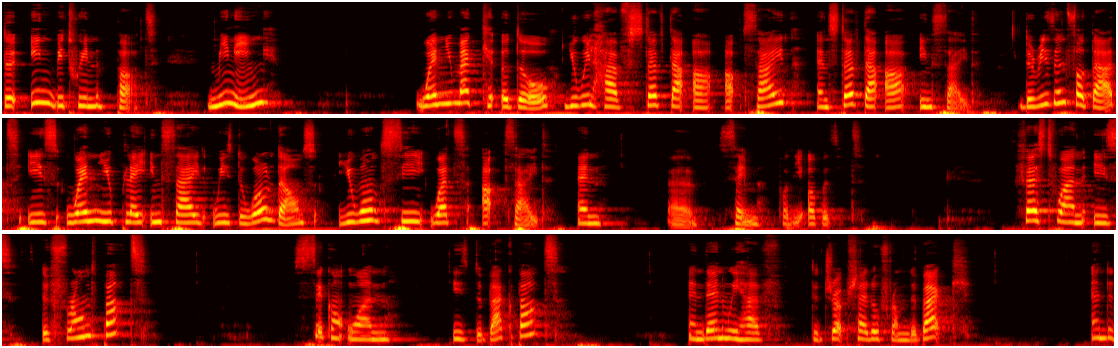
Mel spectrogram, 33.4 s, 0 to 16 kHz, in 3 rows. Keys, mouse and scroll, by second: 7.8-9.8 middle drag, 10.0-14.9 middle drag, 16.6-18.4 middle drag, 21.0-22.7 drag, 21.6-25.0 middle drag, 22.4 right click, 25.2-26.8 drag, 25.8-29.5 middle drag, 27.0-28.1 right drag, 29.5-31.7 drag, 30.2-33.4 middle drag, 30.2-31.7 right drag, 33.0 click, 33.0 right click.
